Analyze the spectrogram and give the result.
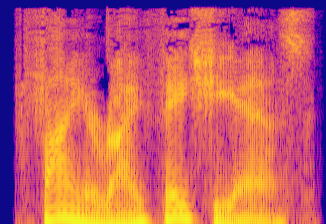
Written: fieri facias

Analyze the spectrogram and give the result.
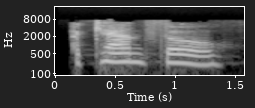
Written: acantho

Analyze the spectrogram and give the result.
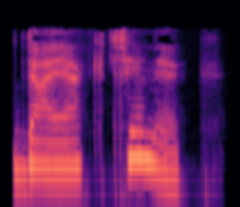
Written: diactinic

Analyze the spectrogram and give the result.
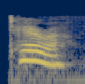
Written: tera

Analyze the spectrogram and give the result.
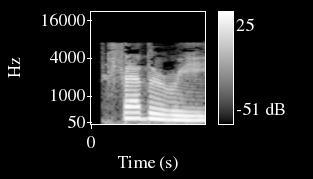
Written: featheriness

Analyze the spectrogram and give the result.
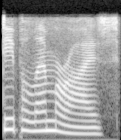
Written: depolymerize

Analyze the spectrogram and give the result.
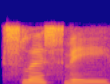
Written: Slesvig

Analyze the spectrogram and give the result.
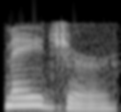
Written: major

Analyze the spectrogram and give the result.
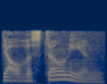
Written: Galvestonian

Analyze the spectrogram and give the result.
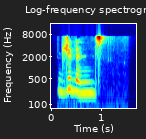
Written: jibbons

